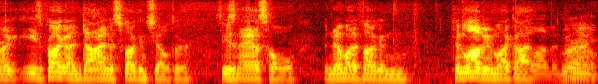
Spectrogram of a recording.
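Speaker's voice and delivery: normal talking voice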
